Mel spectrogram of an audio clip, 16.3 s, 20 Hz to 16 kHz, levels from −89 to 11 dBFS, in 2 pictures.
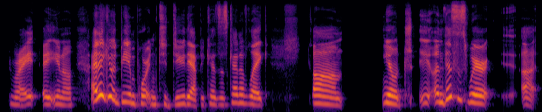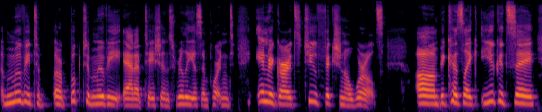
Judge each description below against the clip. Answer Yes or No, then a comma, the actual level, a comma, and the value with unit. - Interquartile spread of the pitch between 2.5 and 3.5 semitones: No, average, 4.1 semitones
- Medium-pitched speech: No, high, 215 Hz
